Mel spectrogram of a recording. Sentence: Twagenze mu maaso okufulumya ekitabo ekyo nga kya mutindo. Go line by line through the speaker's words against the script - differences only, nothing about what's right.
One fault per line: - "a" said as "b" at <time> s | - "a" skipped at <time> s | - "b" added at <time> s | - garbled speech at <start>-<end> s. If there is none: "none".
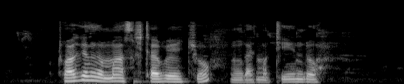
- "okufulumya" skipped at 1.3 s
- "kya" skipped at 2.5 s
